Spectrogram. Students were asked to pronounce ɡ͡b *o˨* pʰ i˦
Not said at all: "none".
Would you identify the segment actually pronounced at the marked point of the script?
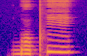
o˨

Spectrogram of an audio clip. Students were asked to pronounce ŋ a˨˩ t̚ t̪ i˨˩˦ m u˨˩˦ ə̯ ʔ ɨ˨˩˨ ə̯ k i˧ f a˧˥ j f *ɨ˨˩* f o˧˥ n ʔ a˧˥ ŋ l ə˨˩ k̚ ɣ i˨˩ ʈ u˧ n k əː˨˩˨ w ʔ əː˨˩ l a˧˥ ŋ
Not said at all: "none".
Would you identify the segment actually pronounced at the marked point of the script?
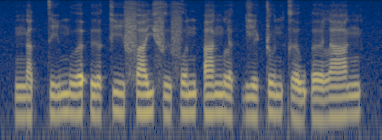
ɨ˨˩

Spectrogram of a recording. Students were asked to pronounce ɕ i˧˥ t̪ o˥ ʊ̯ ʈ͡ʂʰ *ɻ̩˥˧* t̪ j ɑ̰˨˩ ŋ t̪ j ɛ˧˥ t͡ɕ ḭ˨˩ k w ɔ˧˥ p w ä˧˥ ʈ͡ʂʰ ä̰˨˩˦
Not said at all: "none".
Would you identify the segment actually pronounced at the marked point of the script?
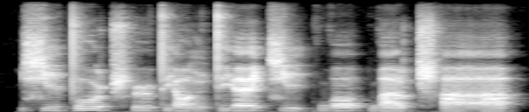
ɻ̩˧˥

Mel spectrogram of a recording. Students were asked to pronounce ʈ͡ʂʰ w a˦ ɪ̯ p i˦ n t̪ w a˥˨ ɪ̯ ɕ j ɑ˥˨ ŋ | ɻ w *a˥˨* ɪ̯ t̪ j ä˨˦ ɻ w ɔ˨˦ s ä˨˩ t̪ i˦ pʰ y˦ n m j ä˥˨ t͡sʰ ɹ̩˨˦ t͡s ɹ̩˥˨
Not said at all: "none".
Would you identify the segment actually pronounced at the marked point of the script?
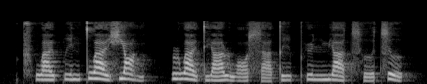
a˥˨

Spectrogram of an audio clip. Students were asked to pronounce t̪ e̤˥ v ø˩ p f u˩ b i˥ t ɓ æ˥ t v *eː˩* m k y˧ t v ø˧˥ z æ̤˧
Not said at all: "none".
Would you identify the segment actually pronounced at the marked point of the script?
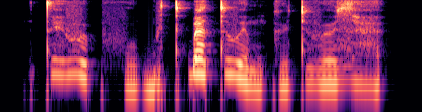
e˩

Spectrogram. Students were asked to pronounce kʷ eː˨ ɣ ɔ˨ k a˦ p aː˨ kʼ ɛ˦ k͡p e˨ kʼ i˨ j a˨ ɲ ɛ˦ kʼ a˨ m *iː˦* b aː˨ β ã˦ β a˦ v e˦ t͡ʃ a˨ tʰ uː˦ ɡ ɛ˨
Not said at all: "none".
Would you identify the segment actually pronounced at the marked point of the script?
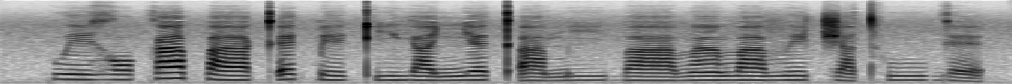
iː˨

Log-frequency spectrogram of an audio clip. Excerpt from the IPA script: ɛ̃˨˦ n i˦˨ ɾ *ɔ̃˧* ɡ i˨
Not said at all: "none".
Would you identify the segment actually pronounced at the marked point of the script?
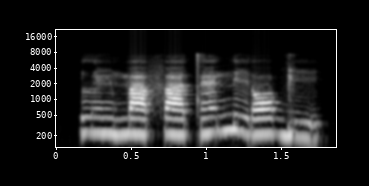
ɔ˧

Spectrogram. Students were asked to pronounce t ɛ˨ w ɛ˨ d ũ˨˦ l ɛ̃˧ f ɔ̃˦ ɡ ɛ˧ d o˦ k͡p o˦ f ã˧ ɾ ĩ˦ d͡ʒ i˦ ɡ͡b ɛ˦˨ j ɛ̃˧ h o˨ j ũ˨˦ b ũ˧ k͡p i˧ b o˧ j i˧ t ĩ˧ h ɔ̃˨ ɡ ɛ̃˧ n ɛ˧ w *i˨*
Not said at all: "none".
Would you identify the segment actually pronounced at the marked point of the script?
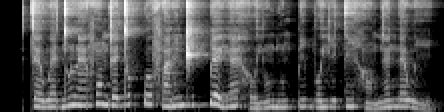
i˨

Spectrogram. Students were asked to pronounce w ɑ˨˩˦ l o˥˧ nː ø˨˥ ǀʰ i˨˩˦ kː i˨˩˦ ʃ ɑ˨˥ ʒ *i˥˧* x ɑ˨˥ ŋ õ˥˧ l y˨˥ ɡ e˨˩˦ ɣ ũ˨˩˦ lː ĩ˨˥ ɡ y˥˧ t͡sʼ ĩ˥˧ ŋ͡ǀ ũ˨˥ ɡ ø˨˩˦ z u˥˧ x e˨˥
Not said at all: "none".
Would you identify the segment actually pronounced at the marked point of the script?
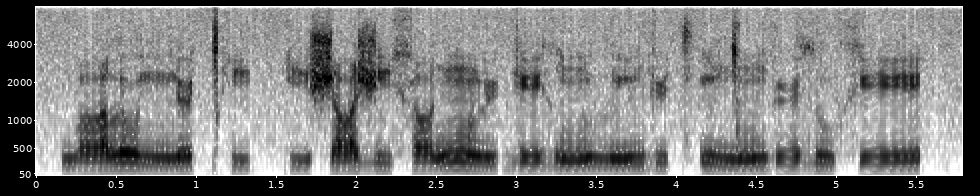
i˥˧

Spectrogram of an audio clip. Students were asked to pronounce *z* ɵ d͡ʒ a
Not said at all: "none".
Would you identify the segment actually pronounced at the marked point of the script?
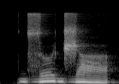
d͡z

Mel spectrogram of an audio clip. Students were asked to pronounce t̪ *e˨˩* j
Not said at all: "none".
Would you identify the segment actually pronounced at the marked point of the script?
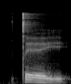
e˨˩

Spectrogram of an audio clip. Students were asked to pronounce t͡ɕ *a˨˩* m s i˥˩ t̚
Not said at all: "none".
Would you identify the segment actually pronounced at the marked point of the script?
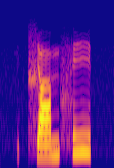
a˦˥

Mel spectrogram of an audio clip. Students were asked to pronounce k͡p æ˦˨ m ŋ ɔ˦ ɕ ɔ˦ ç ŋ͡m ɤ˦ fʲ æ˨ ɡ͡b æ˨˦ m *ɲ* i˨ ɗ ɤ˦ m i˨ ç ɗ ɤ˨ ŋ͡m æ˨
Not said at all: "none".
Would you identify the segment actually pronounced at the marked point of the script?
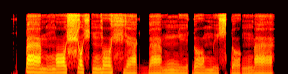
ɲ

